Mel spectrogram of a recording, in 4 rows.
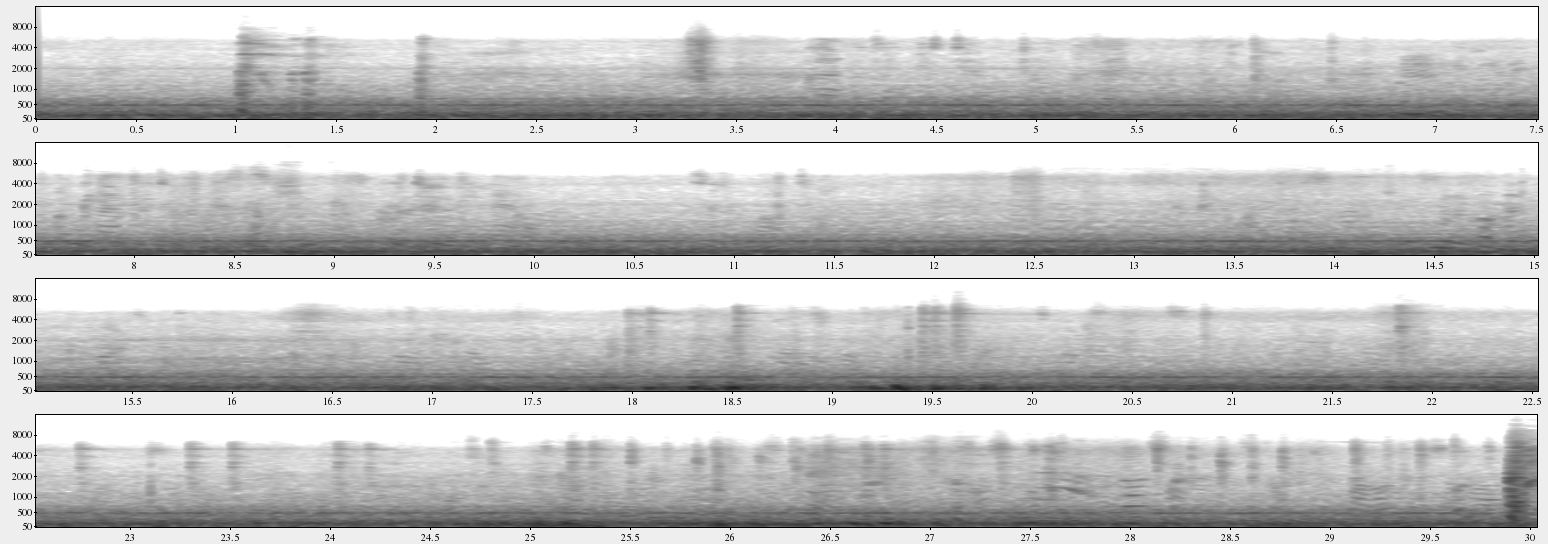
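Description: Southern Class 377 electric multiple unit heard from inside the carriage as it moves off: a steady low rumble of wheels on track with a faint steady hum. There are louder low surges about two-thirds of the way through and again near the end.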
